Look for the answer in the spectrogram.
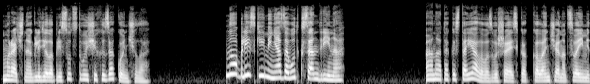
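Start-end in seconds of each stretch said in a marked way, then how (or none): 3.4-5.2 high fake voice. A narrator's reading. Disguised man's fake voice.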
